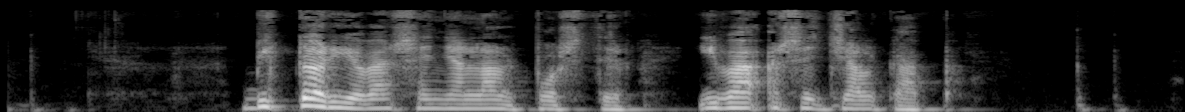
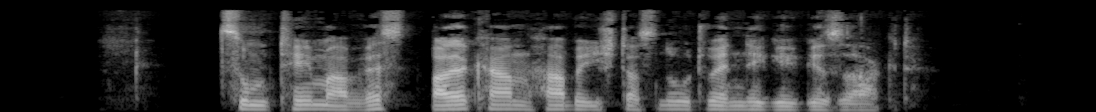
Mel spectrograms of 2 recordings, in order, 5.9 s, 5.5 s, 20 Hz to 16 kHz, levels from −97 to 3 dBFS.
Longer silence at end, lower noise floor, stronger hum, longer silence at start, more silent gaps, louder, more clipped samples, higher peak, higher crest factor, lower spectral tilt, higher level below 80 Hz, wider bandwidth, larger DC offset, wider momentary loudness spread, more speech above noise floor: first, 1.25 s vs 0.95 s; second, -73 dBFS vs -88 dBFS; neither; about the same, 1.2 s vs 1.1 s; neither; first, -22 LUFS vs -27 LUFS; neither; first, -2 dBFS vs -6 dBFS; about the same, 22 dB vs 24 dB; first, -5.5 dB/octave vs -2 dB/octave; first, -62 dBFS vs -74 dBFS; about the same, 11.5 kHz vs 11.5 kHz; neither; first, 16 LU vs 8 LU; second, 51 dB vs 59 dB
